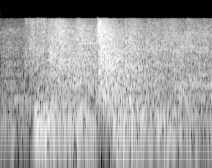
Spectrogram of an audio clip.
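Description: A single sharp knock of a baseball striking something hard in a batting cage, about a second in, over a low background rumble.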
